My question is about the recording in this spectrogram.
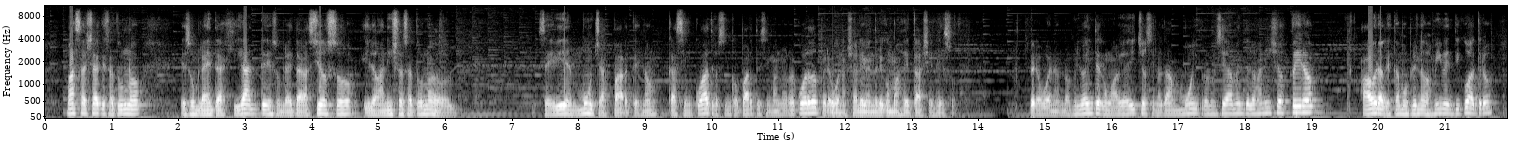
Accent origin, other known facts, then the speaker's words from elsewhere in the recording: Rosario, Santa Fe, Argentina; de Rosario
